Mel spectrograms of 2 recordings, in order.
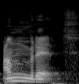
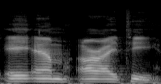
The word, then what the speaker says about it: Amrit: ah sound which means you have to vibrate it up in the nasal conch and these Shepherds work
